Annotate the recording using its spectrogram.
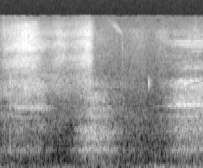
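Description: Soft, faint rustling of a palm rubbing a freshly glued paper picture flat onto a collage page, in two short swells.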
